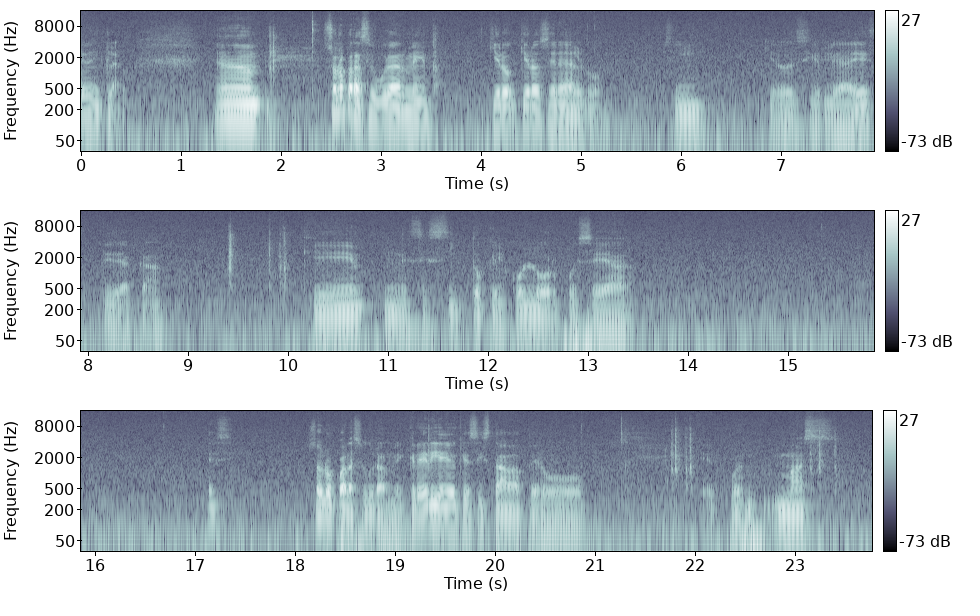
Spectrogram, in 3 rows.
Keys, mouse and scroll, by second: 5.0 click, 9.7 ctrl+shift+f, 15.2 click, 16.5 click, 18.4 click, 19.4-19.7 ctrl+scroll up 2, 20.0-20.3 ctrl+scroll down 2, 20.7 ctrl+click, 22.0 alt+Tab, 23.4 alt+Tab.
